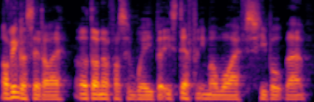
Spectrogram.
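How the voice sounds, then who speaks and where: A man's voice: on the low side, little pitch movement, racing, no room sound. Chatty man, dry sound. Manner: chatty, laughs often. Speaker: podcast co-host. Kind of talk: casual chat.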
